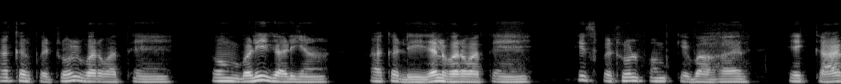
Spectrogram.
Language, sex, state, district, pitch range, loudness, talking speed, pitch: Hindi, male, Chhattisgarh, Kabirdham, 120-155 Hz, -21 LUFS, 135 wpm, 135 Hz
